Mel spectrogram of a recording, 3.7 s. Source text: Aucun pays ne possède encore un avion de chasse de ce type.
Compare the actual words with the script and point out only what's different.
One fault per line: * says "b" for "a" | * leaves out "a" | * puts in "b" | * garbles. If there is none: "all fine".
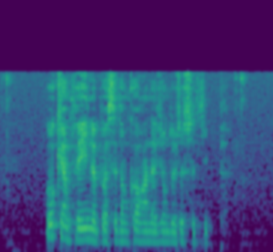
* leaves out "chasse"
